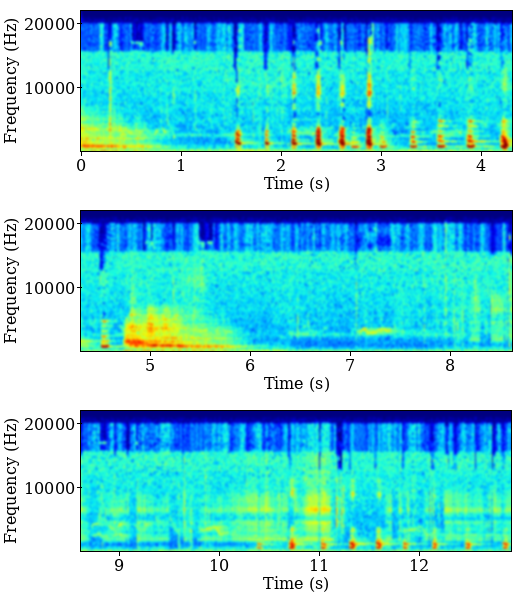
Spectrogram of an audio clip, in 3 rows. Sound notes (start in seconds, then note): 0.0 birds squawking; 0.3 birds squawking continues; 1.5 turkeys gobbling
